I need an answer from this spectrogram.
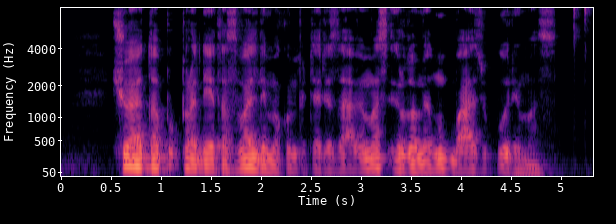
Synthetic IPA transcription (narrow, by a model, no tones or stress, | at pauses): ʃʲuɔɛt̪ɐpʊpɾɐd̪ʲeːt̪ɐsʋɐlʲd̪ʲiːmoːkɔmʲpʲʊt̪ʲɛɾʲɪzɑːʋʲɪmɐsɪɾd̪oɔmʲɛnuːbɑːzʲuːkuːɾʲɪmɐs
